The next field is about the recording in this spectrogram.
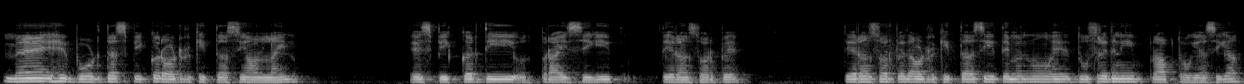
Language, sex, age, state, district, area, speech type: Punjabi, male, 30-45, Punjab, Fatehgarh Sahib, rural, spontaneous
